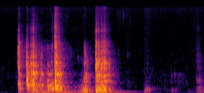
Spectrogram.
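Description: Knocks and scraping of a hard work-surface cover being set down and pressed into place over moulded storage trays, about a quarter second in and again about a second in.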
